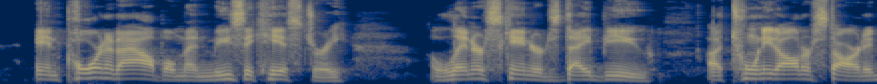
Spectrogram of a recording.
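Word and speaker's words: Lynyrd Skynyrd: Pronounced Leonard Skard on the original the original Sounds of the South label.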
